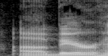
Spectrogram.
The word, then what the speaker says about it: Bayer: It's technically pronounced Bayer, but I'm Canadian, so I'll say Bayer.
